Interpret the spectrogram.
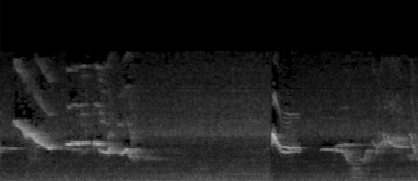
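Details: Forest-style song of an oriental magpie-robin, used as a daily training track for caged birds: clear whistled notes sliding downward, a brief pause, then another falling whistle and a wavering phrase.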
